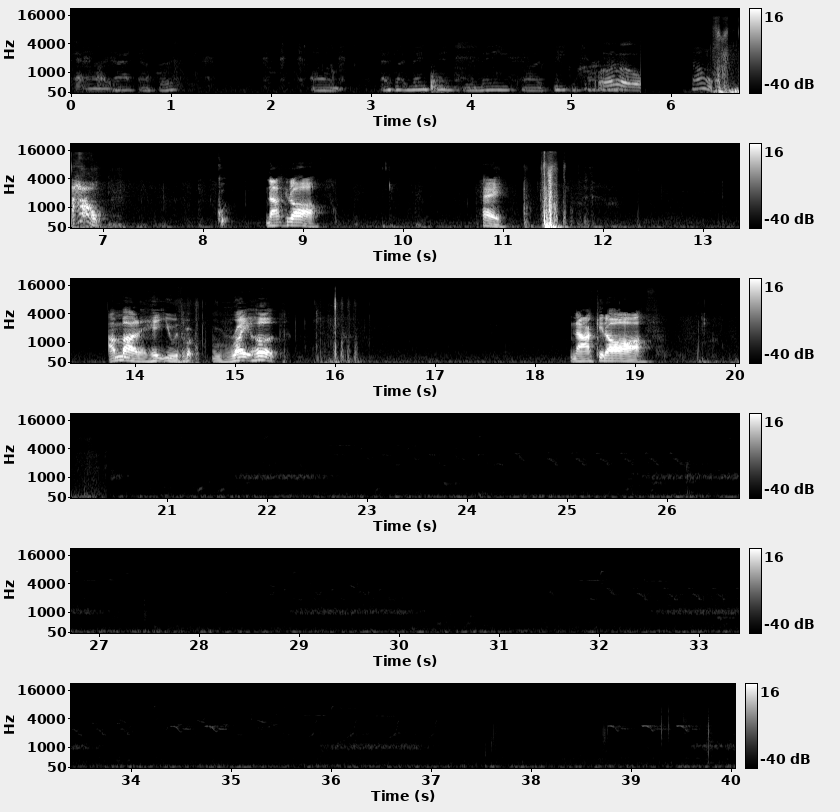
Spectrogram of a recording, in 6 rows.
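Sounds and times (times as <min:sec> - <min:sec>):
high bird chirps: 0:20.5 - 0:30.3, 0:31.5 - 0:40.0.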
